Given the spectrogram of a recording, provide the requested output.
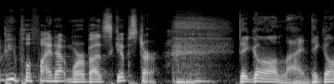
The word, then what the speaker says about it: Zkipster: Z like a zebra. Z KIPSTER. So it sounds like zkipster, even though it's Zkipster.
